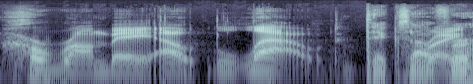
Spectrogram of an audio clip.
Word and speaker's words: Harambe: pod but all right she pronounced harambe as harembe harembe yes but like it's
